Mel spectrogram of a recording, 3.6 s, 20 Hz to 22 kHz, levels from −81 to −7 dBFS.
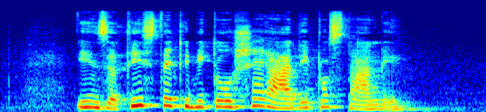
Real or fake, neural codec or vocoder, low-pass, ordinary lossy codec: fake; codec, 44.1 kHz, 3.4 kbps, Pupu-Codec; 14.4 kHz; none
